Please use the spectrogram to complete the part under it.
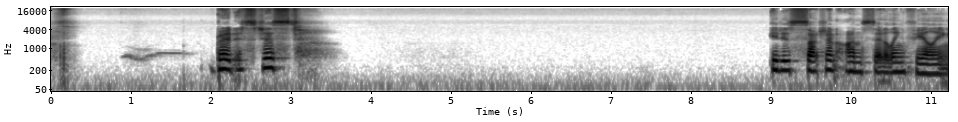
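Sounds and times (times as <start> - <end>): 
cat in heat meowing: 0.9 - 1.9
speech: 2.1 - 3.3, 9.0 - 11.2.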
